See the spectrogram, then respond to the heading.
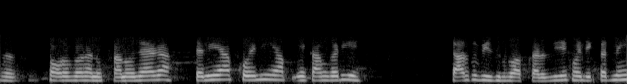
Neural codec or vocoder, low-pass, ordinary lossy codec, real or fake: none; 3.6 kHz; none; real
